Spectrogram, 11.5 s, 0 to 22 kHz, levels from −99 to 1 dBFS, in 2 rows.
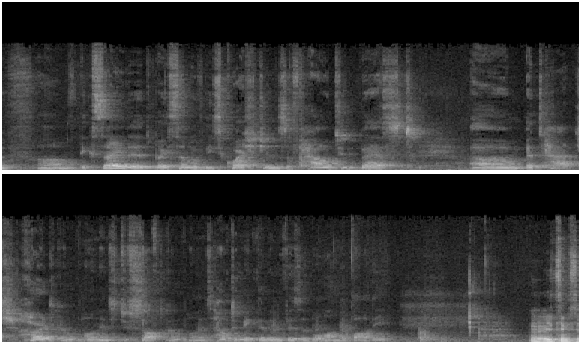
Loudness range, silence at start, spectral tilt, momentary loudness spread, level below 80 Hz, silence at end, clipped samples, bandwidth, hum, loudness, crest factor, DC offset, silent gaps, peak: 6 LU; 0 s; -5.5 dB/octave; 14 LU; -62 dBFS; 0 s; under 0.1%; 17 kHz; none; -31 LUFS; 24 dB; under 0.1%; none; -8 dBFS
